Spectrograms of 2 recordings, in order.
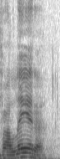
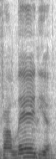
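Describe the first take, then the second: First: The diphthong is reduced to one vowel. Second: The name ends with a full diphthong.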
